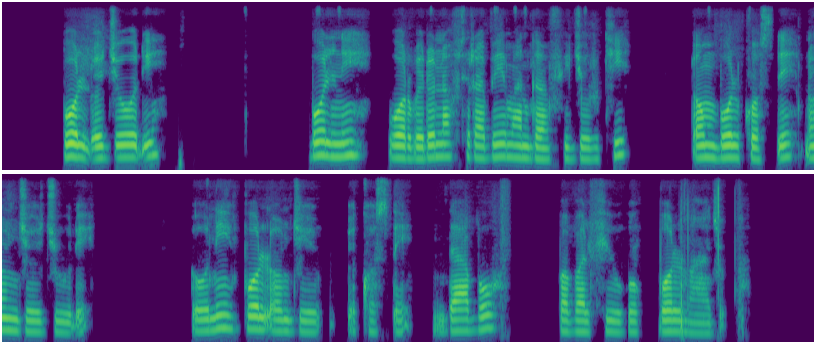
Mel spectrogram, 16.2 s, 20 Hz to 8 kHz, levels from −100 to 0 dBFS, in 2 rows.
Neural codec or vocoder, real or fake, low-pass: none; real; 7.2 kHz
